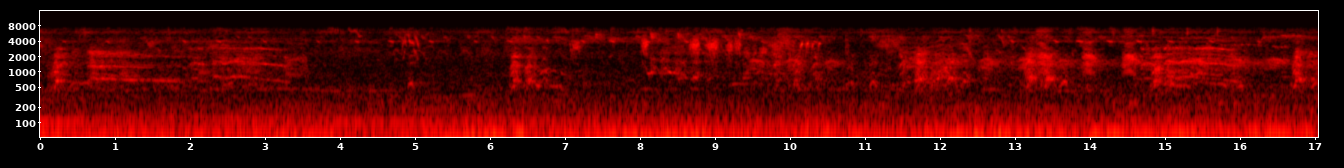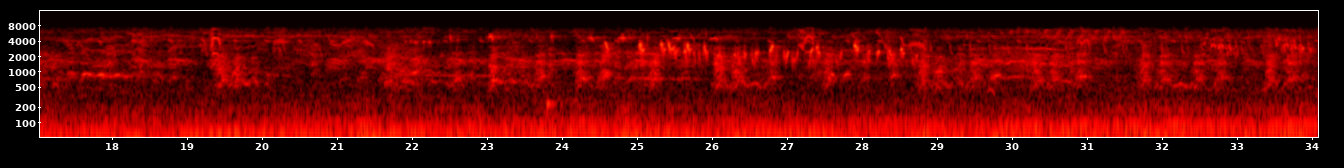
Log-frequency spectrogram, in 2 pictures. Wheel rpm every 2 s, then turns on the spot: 0, 0, 0, 0, 0, 0, 0, 0, 0, 0, 0, 0, 0, 0, 0, 0, 0.
none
